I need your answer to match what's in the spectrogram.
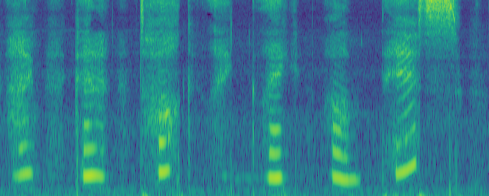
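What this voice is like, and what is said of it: Silly character voice for ratfolk. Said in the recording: “Please tell me you're going to do a voice. ... Oh, I'm going to do a voice.”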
